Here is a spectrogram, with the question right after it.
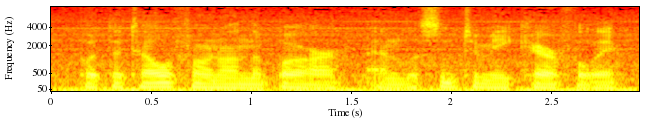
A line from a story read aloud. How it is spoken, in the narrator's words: said in an undertone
